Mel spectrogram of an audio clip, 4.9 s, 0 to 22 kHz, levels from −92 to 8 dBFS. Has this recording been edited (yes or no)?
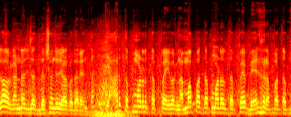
yes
